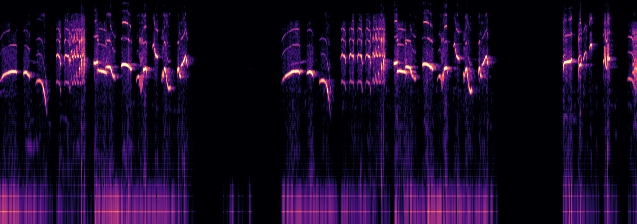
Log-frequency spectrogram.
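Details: White-rumped shama song used to train other birds in the afternoon: phrases opening with a rising-then-falling whistle followed by rapid chirping, repeated about every four seconds with short silences.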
